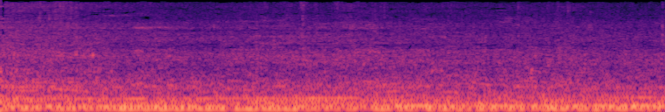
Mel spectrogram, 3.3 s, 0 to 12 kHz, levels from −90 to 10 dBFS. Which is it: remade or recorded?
recorded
